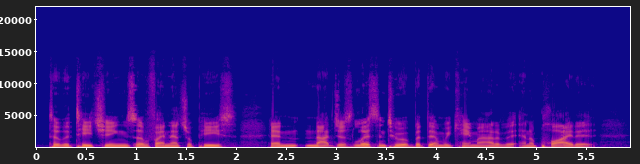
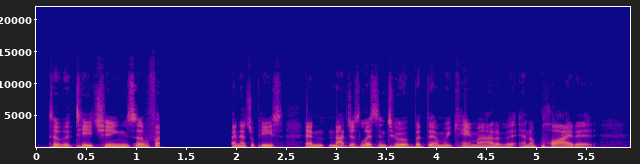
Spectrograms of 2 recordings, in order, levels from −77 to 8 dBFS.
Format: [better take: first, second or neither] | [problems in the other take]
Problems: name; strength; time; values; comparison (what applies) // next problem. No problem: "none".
first | audio freezing; at 1 s for 0.5 s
